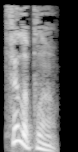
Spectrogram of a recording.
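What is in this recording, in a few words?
"filoplume", British English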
